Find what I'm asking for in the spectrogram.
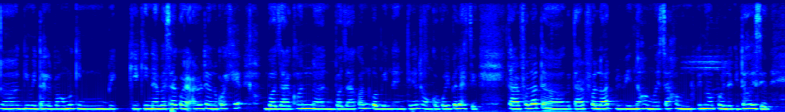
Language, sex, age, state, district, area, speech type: Assamese, female, 18-30, Assam, Majuli, urban, spontaneous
